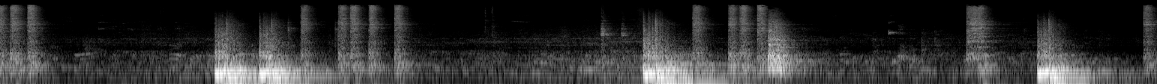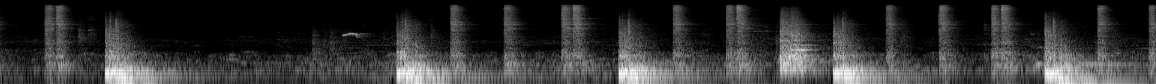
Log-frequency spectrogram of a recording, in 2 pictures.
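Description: Drum kit played alone in short funk phrases of snare, tom and bass-drum hits with cymbal crashes. Each phrase is followed by a gap of a second or two, so a new burst comes roughly every three to four seconds.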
